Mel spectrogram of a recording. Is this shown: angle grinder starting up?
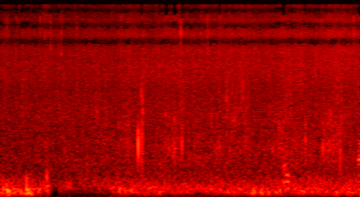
no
